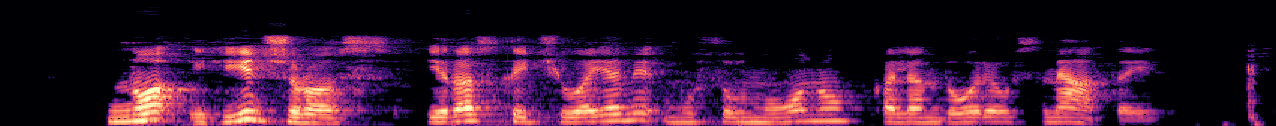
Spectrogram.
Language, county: Lithuanian, Šiauliai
